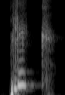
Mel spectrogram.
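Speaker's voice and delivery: very high, loud popping plic; high bright pop; plic pop sound. Acted. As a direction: pop it out like a bud bursting. Flower pops open.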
